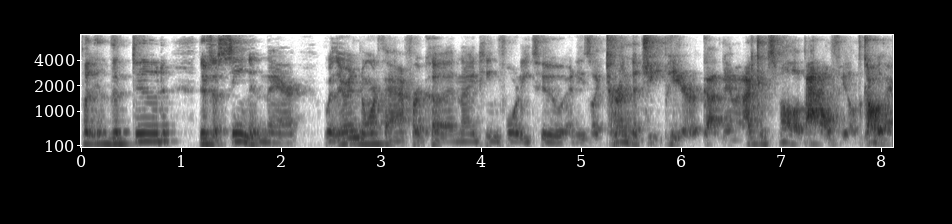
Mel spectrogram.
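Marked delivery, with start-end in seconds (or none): 5.2-8.1 pitched-up speech, as if with bolts in the mouth. Retelling a war-movie scene with a general: Patton voice, bolts in mouth. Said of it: "he talks like he's got bolts in his mouth".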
